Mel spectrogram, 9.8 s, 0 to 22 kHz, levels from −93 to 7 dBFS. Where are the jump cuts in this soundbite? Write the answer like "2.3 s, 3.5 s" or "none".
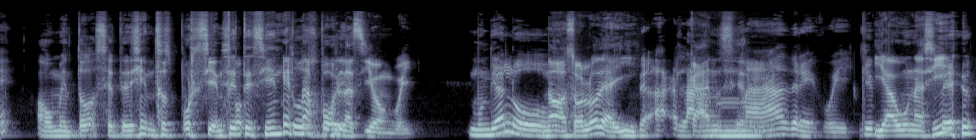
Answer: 8.6 s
